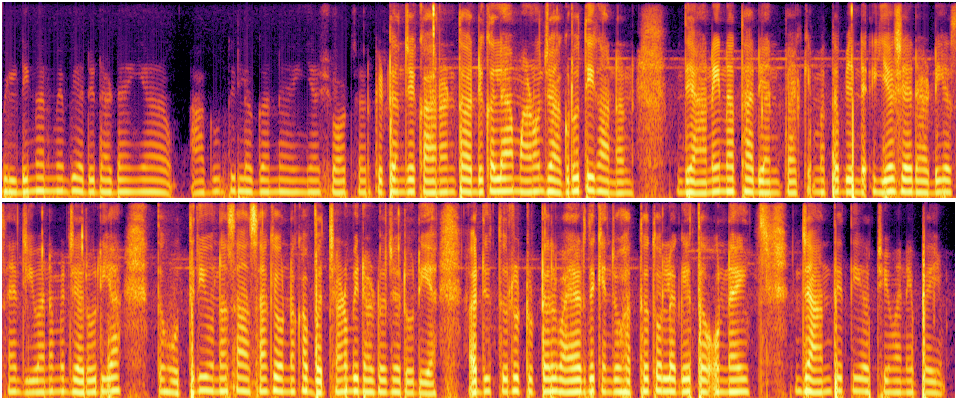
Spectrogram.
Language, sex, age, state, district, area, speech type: Sindhi, female, 18-30, Gujarat, Surat, urban, spontaneous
